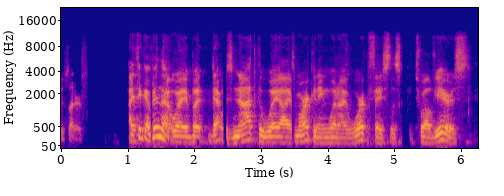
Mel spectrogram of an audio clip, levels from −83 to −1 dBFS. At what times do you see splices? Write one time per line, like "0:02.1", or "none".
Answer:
0:01.3
0:03.5
0:04.6
0:05.1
